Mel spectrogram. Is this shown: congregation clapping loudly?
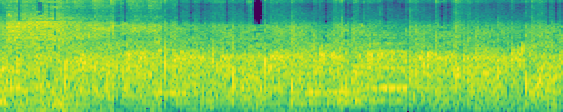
yes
